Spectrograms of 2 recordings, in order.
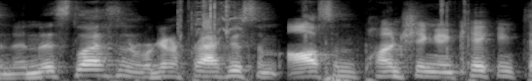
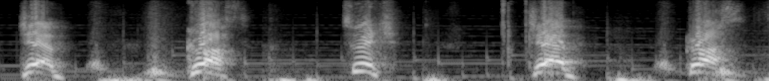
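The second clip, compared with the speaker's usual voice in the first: loud, higher calls; shouted drill commands; 7 semitones higher, 3 dB louder, slower than usual. Shown as a demonstration. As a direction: bark out each strike. Calling out punch combo.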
